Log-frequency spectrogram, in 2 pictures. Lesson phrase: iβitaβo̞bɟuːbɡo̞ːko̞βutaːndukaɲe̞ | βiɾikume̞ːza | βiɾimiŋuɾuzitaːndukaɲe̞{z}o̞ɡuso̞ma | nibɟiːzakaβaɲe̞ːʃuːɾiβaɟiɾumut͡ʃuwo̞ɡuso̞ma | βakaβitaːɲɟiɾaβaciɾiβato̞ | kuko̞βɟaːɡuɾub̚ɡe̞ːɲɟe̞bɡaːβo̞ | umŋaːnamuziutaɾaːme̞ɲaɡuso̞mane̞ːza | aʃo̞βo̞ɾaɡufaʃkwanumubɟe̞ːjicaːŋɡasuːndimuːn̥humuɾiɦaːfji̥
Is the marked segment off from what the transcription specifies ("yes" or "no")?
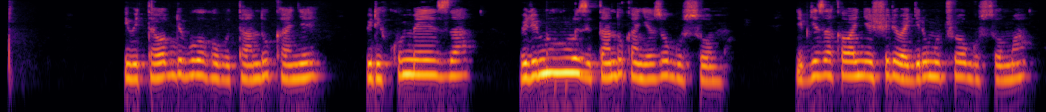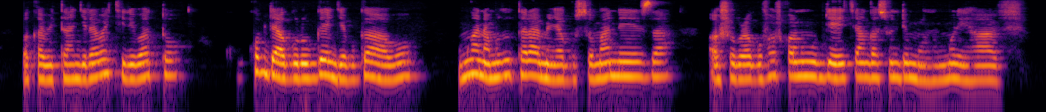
no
